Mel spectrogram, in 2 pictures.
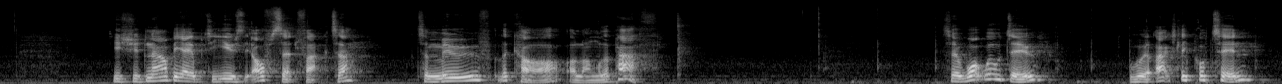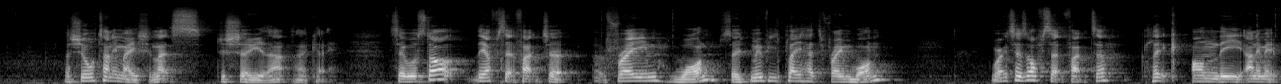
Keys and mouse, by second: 2.2-8.2 drag, 8.7-9.3 shift+middle drag, 9.7-10.1 shift+middle drag, 10.8-11.2 shift+middle drag, 12.0 shift+middle click, 14.0 click, 18.8 click, 25.3 click.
